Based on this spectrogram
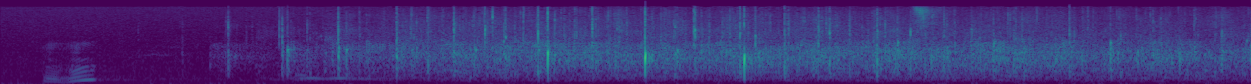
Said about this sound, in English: And first, I believe that the first questioner deserves some respect and applause for questioning you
